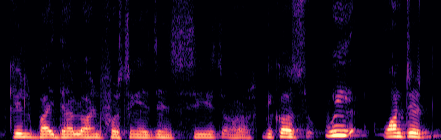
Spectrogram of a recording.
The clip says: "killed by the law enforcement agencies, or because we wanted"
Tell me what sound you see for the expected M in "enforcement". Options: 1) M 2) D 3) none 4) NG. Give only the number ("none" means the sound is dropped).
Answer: 3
